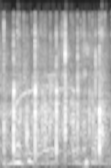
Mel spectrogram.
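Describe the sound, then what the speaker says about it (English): Brief, sparse clapping from a small audience at a game-style competition event, with individual claps standing out and voices mixed in underneath. "let's give these two teams a big round of applause"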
